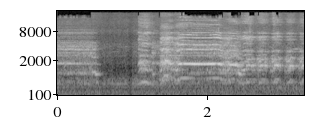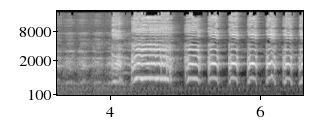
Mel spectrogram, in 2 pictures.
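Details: Native kukuak balenggek chicken from Solok, West Sumatra, crowing: a long harmonic opening note, then stepped rising-and-falling segments and a fast train of short, evenly repeated syllables, about four per second, ending the crow.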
